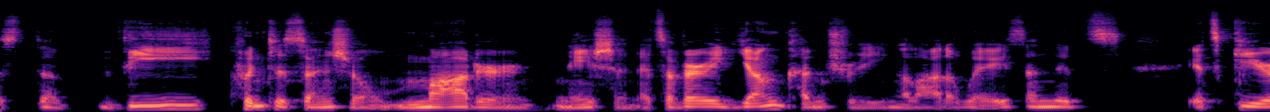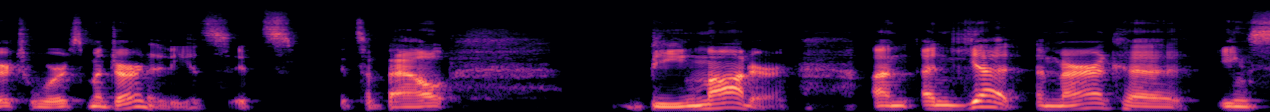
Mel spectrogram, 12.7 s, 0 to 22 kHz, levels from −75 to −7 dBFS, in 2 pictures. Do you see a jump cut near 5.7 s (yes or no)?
no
